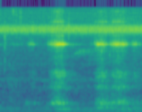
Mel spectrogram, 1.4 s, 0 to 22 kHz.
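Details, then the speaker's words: D-bit (Deckel clone) grinder sharpening a 4-flute carbide end mill, work head tilted 12 degrees; over steady motor whine, brief light hissing as the end mill just touches the wheel face due to wheel runout, setting the starting position. "so you can just hear that now so I'm just going to back that off a fraction so it's going to be our starting position"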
